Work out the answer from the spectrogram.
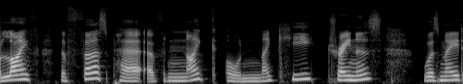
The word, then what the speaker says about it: Nike: I've Well, I've checked the archive, and then all we've got after that is Dan saying that Nike is pronounced Nike like Mikey.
